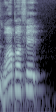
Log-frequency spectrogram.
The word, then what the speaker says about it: Wobbuffet: Is it Wobbuffet? Is that how you say it? – Yeah. – I can never pronounce that right. They have one of those things with them. – Wobbuffet. – Wobbuffet? Okay, let's go with that.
